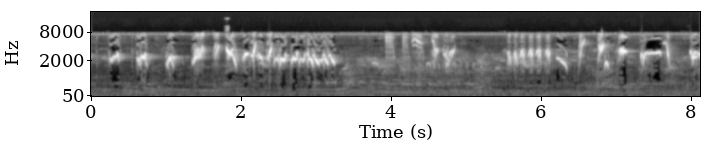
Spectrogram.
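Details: Caged greater green leafbird stirred up to display its complete song, delivering a dense warbling chatter of quick whistled notes, a brief pause, then renewed rapid twittering.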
